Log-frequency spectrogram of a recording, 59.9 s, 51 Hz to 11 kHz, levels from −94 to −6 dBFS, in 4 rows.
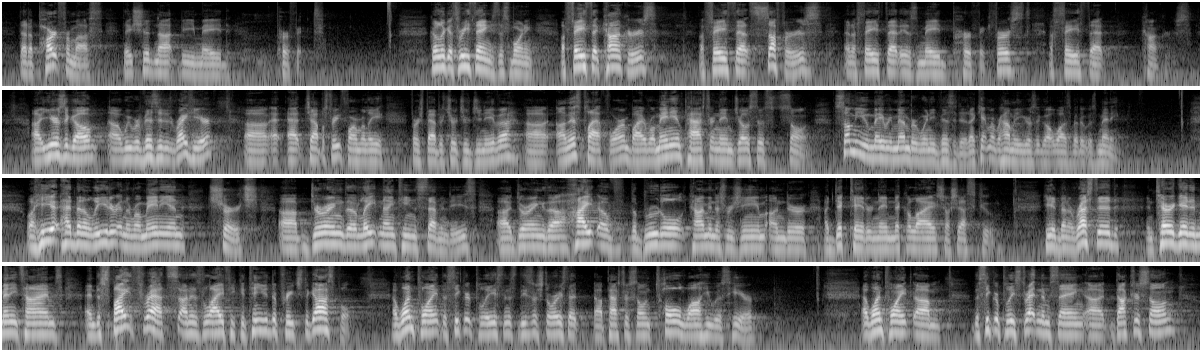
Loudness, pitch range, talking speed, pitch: -27 LUFS, 115-150 Hz, 170 wpm, 130 Hz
